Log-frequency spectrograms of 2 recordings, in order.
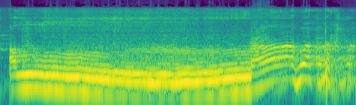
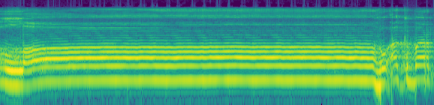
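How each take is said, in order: First: It is revved like a racing engine. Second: It is wailed and drawn out like a siren.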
